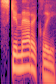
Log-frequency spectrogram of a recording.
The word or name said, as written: schematically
